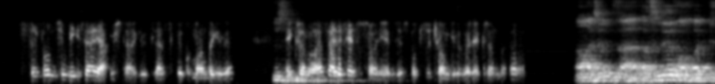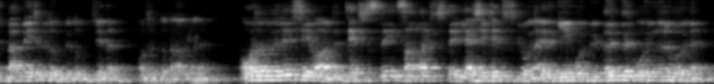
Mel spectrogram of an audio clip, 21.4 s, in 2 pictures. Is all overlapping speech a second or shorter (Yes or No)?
Yes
